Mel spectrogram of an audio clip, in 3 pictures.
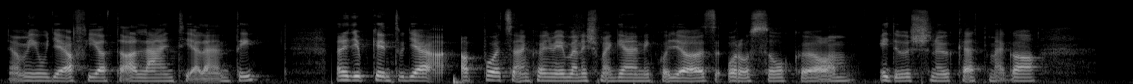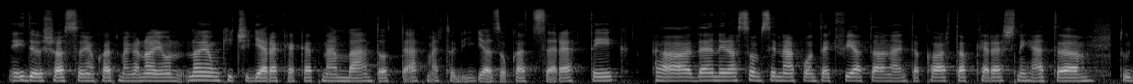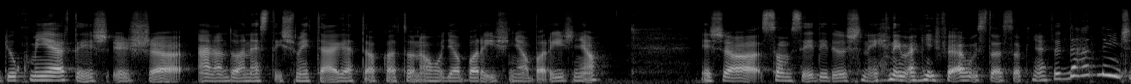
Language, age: Hungarian, 20-39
